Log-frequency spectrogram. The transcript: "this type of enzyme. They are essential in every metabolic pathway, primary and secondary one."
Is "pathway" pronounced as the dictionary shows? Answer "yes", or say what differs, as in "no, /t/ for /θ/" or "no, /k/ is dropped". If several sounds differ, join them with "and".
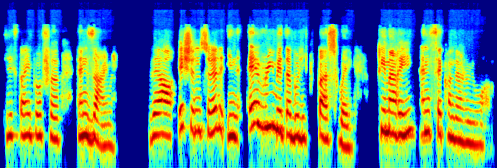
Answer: no, /s/ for /θ/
